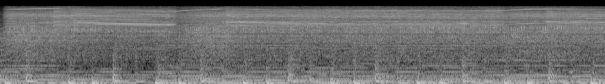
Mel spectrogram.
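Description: Angle grinder running steadily, its disc grinding down fresh weld seams on a cast-iron iron body: a loud, even hiss of grinding with a high whine.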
